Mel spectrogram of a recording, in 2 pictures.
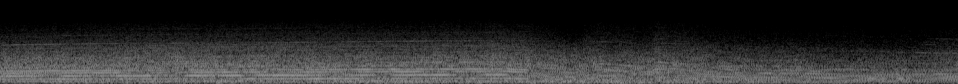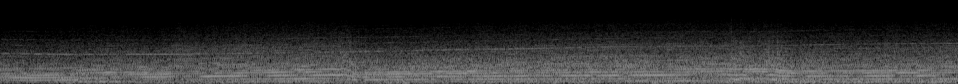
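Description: A Shelby Cobra 351 race car in a racing game at Donington Park, engine roaring continuously through Coppice, revs dipping around a corner before climbing again, loud and close with no talk.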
